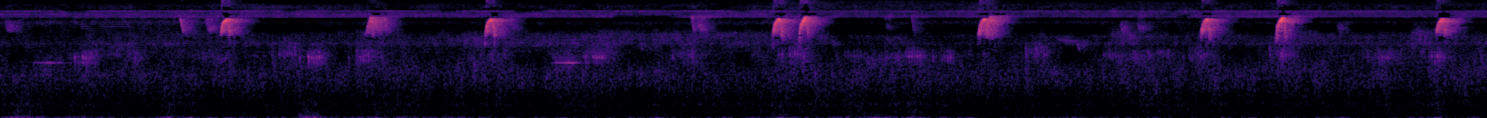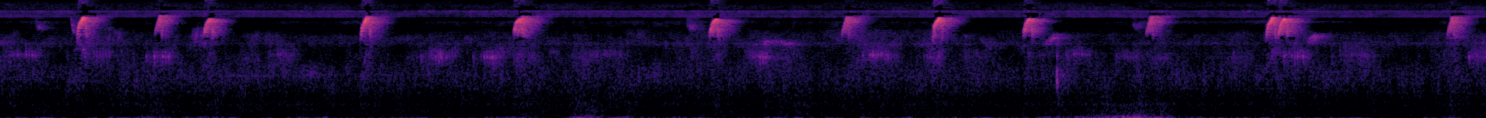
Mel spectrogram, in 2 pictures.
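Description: A bird calling over and over in short, sharp, high chirps, about one every one to two seconds, over a steady high-pitched insect drone.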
